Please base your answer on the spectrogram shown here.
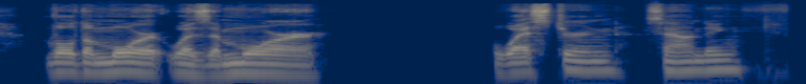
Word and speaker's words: Voldemort: mold that's pretty terrifying you know what rhymes with Mort wart also pretty terrifying you know I mean like yeah makes sense by bue it I mean but Voldemort Moore rhymes with war oo oo I have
